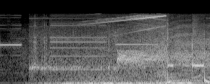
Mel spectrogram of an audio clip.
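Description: Electronic title music of a TV programme's opening sequence: a short high beep at the start, then held synthesized tones over a low bass, with a rising sweep about a second in.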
